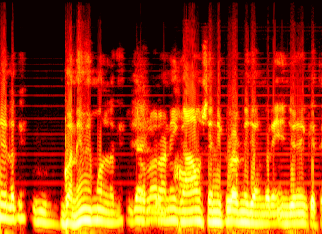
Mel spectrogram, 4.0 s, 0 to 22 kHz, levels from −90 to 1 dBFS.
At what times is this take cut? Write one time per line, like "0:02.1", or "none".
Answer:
0:02.0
